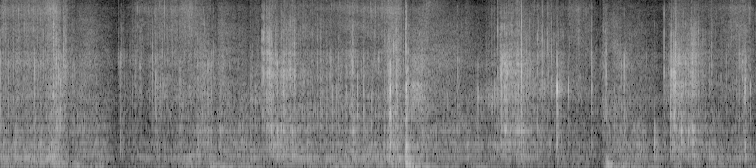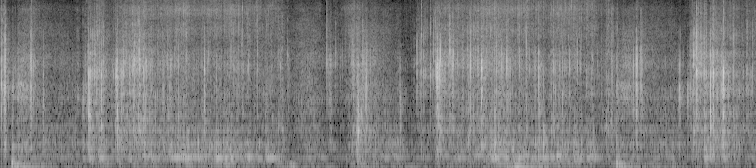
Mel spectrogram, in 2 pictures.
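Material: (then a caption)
Soap. Hands lift handfuls of dry soap chips from a pile of soap shavings and drop them back, crushing and sifting the crumbly pieces. A dense, bright, dry crackling and crunching rises and falls in bursts, with quick sharp ticks and no low rumble.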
